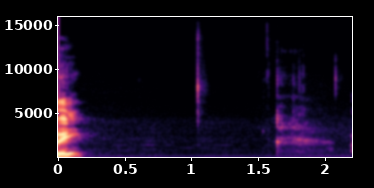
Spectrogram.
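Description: A single faint, short click about a second in, amid near silence after a man's word ends.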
